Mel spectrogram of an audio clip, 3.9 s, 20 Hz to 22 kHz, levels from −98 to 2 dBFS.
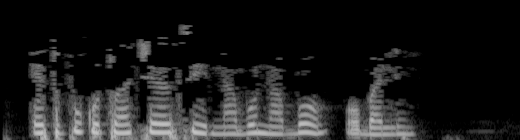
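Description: MP3 compression runs through this whole speech recording. Nothing is left above 10.4 kHz, and the heavy watery, swirling texture fits a very low bitrate of around 16 kbps. The likely cause is an encoder that, starved of bits, cut off the treble and dropped weak frequency components that flicker from frame to frame. Pre-echo appears from 0.37 to 0.40 s and from 0.79 to 0.82 s, a short hiss about 29 ms and 36 ms long before two sharp onsets. The codec spread its quantisation noise across each block, so noise sized for the attack leaks into the quiet just ahead of it and softens the onset.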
